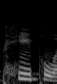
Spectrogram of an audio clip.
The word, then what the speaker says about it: people: Now you've probably heard the word people enough to know just ignore that O, right?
